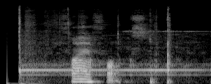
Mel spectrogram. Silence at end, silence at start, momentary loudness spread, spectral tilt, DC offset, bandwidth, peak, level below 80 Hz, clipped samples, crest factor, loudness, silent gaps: 0 s; 0.05 s; 9 LU; -5.5 dB/octave; under 0.1%; 16 kHz; -2 dBFS; -48 dBFS; under 0.1%; 20 dB; -21 LUFS; none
